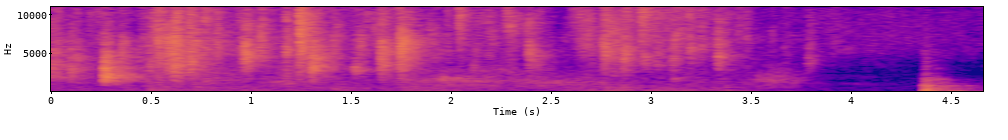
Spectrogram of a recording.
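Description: Water from a shower streams steadily with a broad hiss, fluctuating slightly as it splashes, then tapers off near the end with a brief thud or clunk. No one speaks.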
